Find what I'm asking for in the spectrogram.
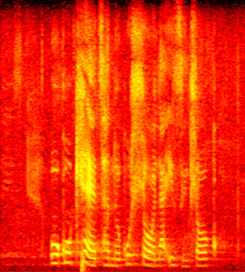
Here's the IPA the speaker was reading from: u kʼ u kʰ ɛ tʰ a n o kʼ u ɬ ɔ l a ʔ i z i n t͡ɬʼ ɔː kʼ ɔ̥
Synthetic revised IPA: u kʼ u kʰ ɛ tʰ a n o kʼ u ɬ ɔ l a ʔ i z i n t͡ɬʼ ɔː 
